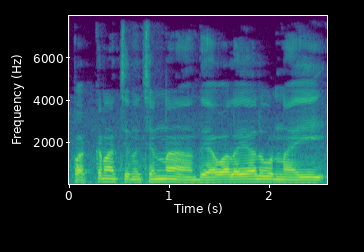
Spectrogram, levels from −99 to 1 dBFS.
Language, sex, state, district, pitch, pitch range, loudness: Telugu, male, Telangana, Hyderabad, 120 Hz, 115-130 Hz, -15 LUFS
